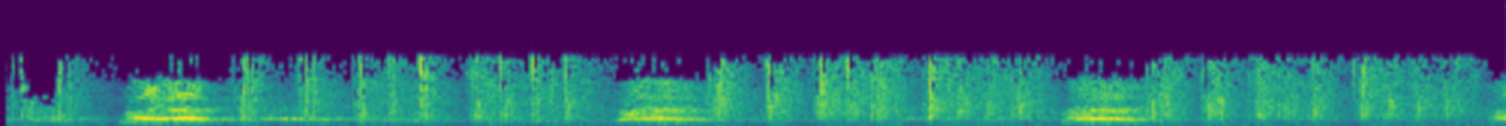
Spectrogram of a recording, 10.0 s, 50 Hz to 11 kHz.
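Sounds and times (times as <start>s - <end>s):
football crowd chanting: 0.1s - 8.2s, 9.9s - 10.0s
football crowd clapping: 1.5s - 4.1s, 4.7s - 10.0s.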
